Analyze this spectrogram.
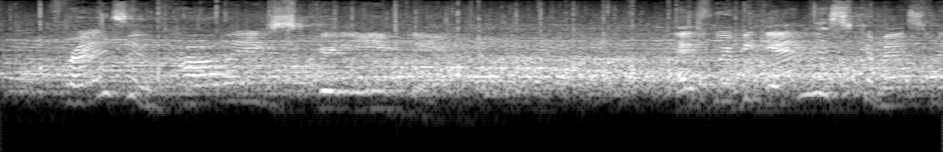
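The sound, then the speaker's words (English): At the Indiana University commencement, a large crowd of demonstrators shouts and jeers as IU President Pamela Whitten approaches the podium, a dense, continuous roar of many voices drowning out scattered clapping mixed underneath, loud and sustained throughout. “Shouts and jeers drowned out applause as IU President Pamela Whitten approached the podium during Saturday's graduation.”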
